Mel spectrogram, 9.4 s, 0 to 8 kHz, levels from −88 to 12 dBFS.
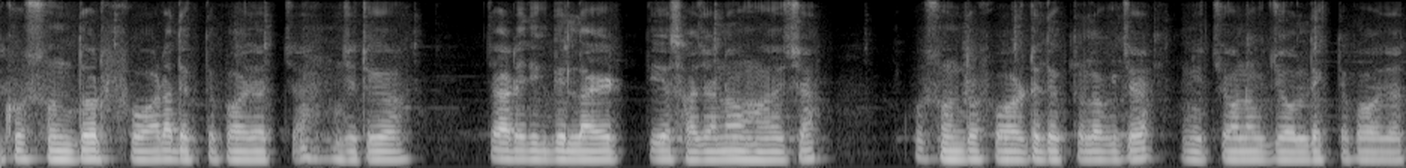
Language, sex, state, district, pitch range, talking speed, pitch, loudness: Bengali, male, West Bengal, Malda, 100-110 Hz, 160 wpm, 105 Hz, -18 LUFS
